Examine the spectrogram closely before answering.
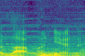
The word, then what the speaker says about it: La Union: Now just west of Baguio, if you go down the mountain, is La Union, or La Union as they pronounce it, a beautiful beach destination where surfers and retirees enjoy this place equally.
